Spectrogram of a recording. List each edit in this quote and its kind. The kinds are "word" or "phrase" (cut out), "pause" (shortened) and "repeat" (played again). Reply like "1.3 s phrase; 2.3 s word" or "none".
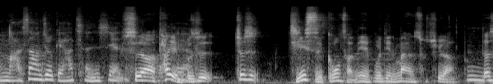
2.2 s pause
